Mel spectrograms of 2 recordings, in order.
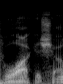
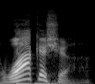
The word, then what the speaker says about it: Waukesha: 48 hours later, this incident happens in Waukesha, Wisconsin. This was the initial AP report. Yeah, go ahead. – Just want to clarify, Waukesha. I've got family over there. It is Waukesha.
